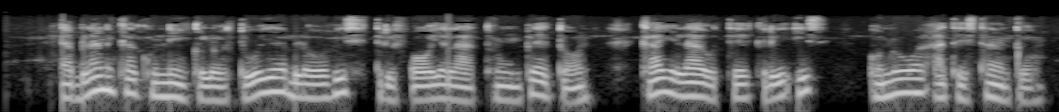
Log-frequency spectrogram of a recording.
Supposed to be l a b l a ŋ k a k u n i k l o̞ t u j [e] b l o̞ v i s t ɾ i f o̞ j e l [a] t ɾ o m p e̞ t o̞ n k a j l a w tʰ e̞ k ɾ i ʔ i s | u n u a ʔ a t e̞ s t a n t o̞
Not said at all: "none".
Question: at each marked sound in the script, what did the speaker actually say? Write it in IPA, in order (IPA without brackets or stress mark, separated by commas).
e, a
